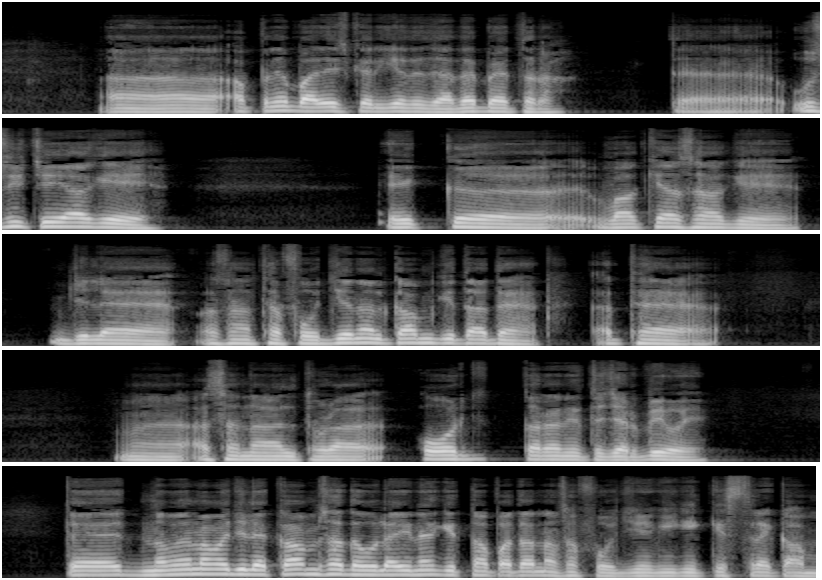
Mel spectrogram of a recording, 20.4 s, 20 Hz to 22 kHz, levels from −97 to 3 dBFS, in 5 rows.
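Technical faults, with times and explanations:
Throughout, HE-AAC compression: the speech keeps a bright top end, but s sounds come out gritty and lispy, likely because the treble is rebuilt from copied lower bands at a bitrate near 24 kbps. Unlike plain band-limiting, the highs are present, just synthetic.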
